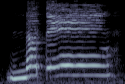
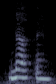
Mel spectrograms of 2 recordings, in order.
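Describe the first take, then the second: First: NOTHING stretched long on a high held note; drawn-out NOTHING. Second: Said in the usual way. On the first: Real, not acted. Exaggerated repeat of having nothing.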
